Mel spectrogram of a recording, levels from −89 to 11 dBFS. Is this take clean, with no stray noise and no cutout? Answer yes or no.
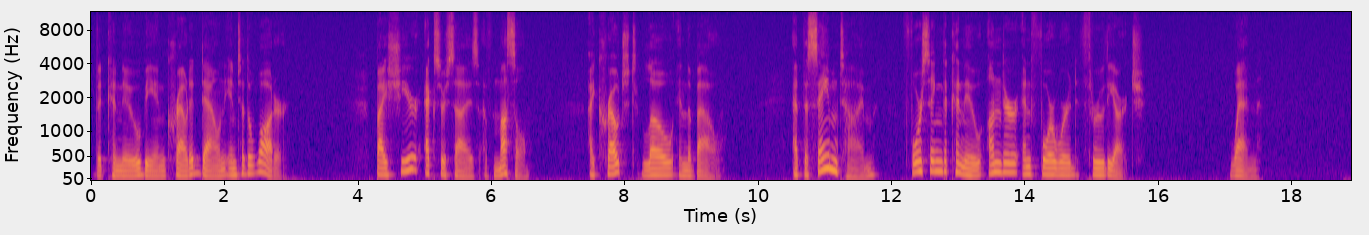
yes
